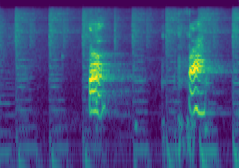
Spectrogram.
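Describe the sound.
A person imitates a fox barking: two loud, sharp, yelping barks about a second apart, over a low rhythmic background murmur.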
